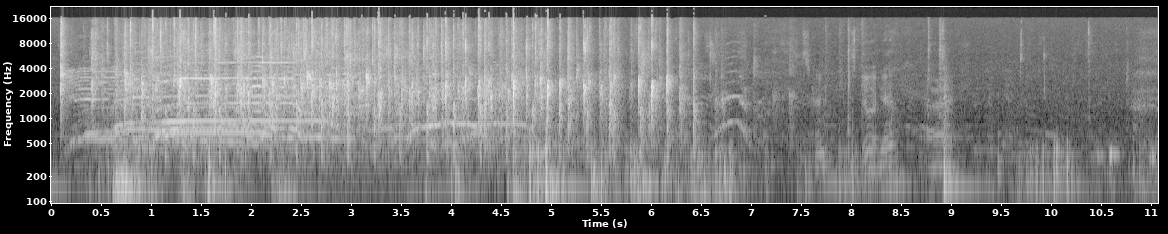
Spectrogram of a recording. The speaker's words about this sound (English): You should applaud now.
